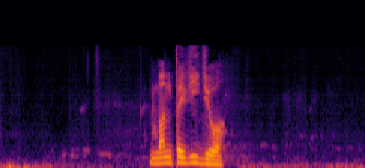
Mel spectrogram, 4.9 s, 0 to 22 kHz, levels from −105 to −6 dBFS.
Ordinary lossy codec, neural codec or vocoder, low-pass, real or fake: MP3, 32 kbps; codec, 16 kHz, 2 kbps, X-Codec, HuBERT features, trained on general audio; 7.2 kHz; fake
